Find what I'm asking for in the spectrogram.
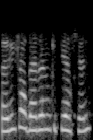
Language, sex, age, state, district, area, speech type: Marathi, female, 18-30, Maharashtra, Kolhapur, urban, conversation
